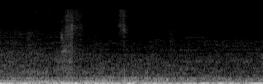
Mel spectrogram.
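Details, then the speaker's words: 2003 Chevy Silverado 1500 with 46k original miles: a normal, low, steady V8 idle with an even rumble and no ticking or belt squeal. "all right, motor sounds good. You guys don't hear any ticking, any belt squeal or anything like that, as expected."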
